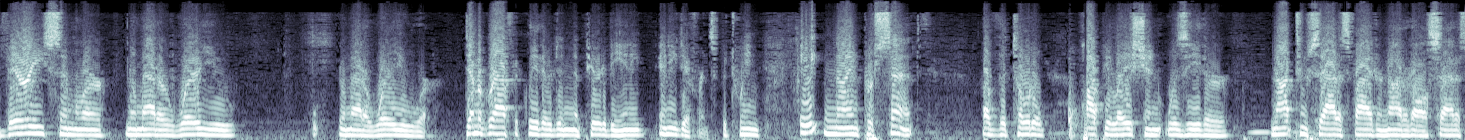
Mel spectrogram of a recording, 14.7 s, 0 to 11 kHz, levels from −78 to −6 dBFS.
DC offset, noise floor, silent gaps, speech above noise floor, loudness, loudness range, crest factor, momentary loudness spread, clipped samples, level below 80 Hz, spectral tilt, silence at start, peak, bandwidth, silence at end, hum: under 0.1%; -33 dBFS; none; 28 dB; -6 LUFS; 2 LU; 6 dB; 8 LU; 2%; -24 dBFS; -5 dB/octave; 0 s; 0 dBFS; 11 kHz; 0 s; none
